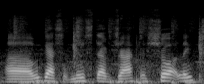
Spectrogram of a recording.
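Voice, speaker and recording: This podcast host speaks briskly with a mid-range voice and fairly even intonation. On his casual motivational show he curses and says things twice for emphasis, his words a bit muffled by the face mask he wears at a close mic, while music runs underneath.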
